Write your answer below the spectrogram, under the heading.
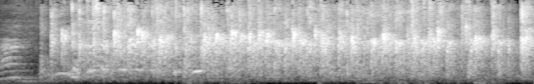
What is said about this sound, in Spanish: Aplaudan.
